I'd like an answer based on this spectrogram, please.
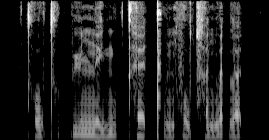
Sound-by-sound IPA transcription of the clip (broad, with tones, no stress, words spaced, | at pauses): t̪ʰo˨˥wt̪ʰʊ˥k̚pyː˥nn̪e˨˥j muː˧k̚t̪ʰɛː˧t̚kʷʰɐ˨˥n fo˨˥wt͡sʰɐ˨˥nwɐ˧t̚lɐ˨˥t̚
